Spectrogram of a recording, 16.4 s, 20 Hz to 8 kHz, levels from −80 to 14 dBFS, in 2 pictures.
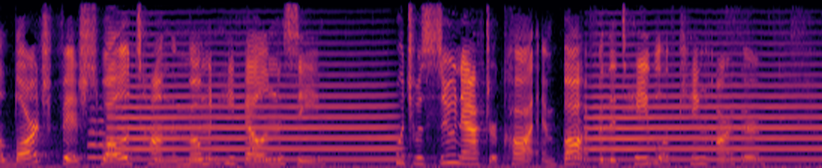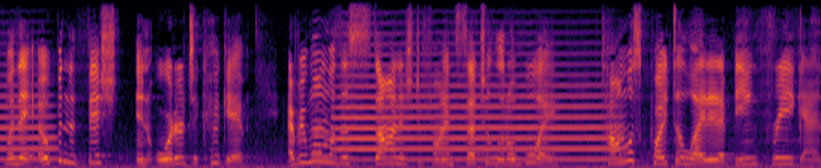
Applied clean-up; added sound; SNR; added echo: none; Trumpet; 5 dB; none.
